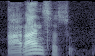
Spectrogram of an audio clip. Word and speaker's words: Aránzazu: que hay que decirlo, no lleva el acento en la U, lo lleva en la segunda A, Aranzazú, no Aranzazú.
